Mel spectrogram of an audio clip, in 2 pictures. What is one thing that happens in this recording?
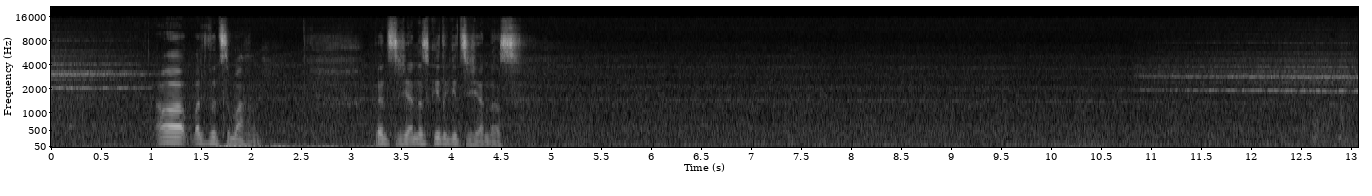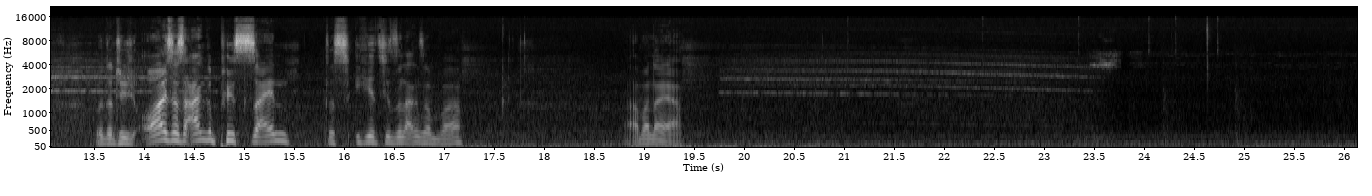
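An electric train hums steadily as it rolls along the tracks.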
